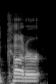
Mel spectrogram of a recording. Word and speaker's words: Qatar: David Remnick, who hosts the New Yorker Radio Hour, he's going Cutter.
